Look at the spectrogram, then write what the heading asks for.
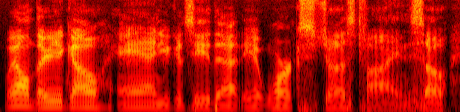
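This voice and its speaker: A man's voice: on the low side, takes it slowly, fairly bright tone, no echo. A plainspoken man giving a casual, informal product demonstration as a restorer and seller.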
